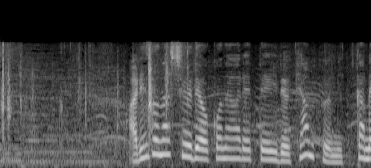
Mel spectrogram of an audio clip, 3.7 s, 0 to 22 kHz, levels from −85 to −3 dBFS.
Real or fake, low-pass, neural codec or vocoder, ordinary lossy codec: real; none; none; none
